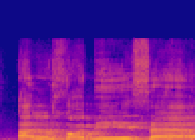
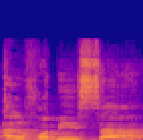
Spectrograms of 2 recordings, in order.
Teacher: Makhraj sa ni hujung gigi, gusi.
